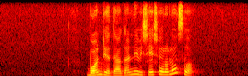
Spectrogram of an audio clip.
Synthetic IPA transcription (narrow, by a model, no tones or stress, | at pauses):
bɔɳɖijod̪aːɡanːeʋiʃeːʃəoɾolosuʋa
